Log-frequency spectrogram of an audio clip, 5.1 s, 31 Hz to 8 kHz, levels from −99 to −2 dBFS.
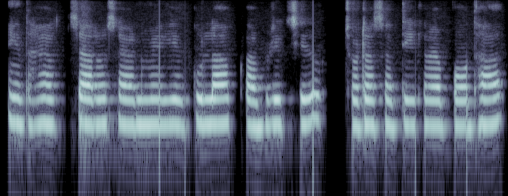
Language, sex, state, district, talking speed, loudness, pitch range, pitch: Hindi, female, Bihar, Bhagalpur, 165 wpm, -25 LUFS, 235-240 Hz, 235 Hz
